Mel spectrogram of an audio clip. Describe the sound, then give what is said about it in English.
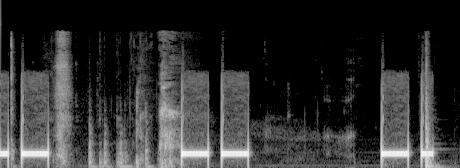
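A quick run of short dialing blips as a pub, the Three Tons, is phoned live on Talk Radio gives way to a loud, steady ringing tone in paired bursts, repeating twice over the phone line with silence in between. “I bet they don't even answer the phone.”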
